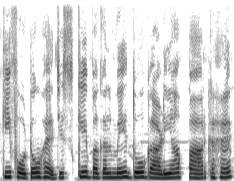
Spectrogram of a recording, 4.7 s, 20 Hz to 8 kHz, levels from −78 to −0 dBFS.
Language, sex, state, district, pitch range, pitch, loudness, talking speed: Hindi, male, Madhya Pradesh, Bhopal, 190-210 Hz, 195 Hz, -13 LUFS, 130 wpm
